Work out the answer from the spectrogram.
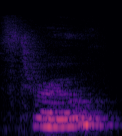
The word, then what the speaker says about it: through: We do not pronounce the GH in this word, so this is through.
